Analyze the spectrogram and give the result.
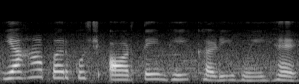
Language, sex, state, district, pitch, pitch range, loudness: Hindi, male, Madhya Pradesh, Katni, 225 Hz, 200-295 Hz, -18 LUFS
